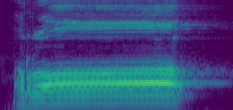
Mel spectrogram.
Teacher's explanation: زبان کی نوک کی پشت کو اوپر والے دانتوں کے مسوڑوں سے لگا کر موٹی آواز میں پڑھیں، یعنی رو، میرے ساتھ پڑھیں، رو، رو۔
